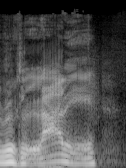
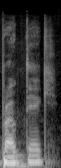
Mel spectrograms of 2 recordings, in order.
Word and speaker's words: Bruichladdich: The CH is silent, by the way. – That's right. The Bruichladdich. It's just basically ICH is E. Bruichladdich. – So it's not like broke dick?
